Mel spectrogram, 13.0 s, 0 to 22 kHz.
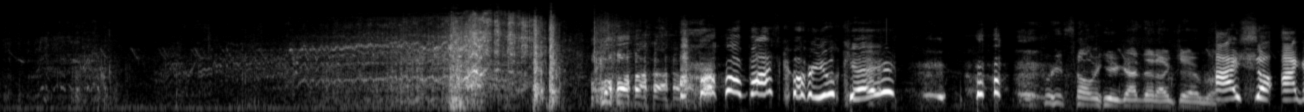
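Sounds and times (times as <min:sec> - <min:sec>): electric rc truck motor whining: 0:00.2 - 0:05.8.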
